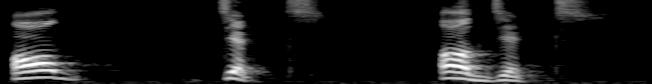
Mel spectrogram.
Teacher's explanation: The first syllable has prominence.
